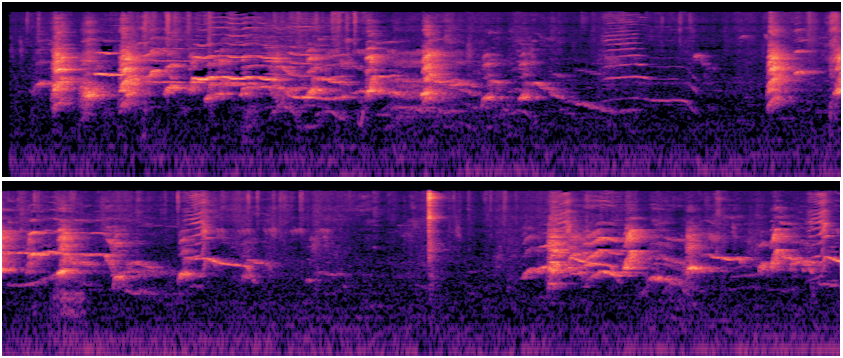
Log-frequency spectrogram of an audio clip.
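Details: Red Miniature Pinscher with a pink nose during mating, voicing high, harmonic-rich whines and yelps that slide downward, in uneven bursts separated by quieter gaps; a faint low hum underneath.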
